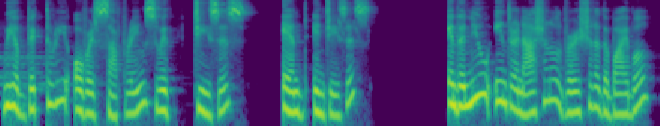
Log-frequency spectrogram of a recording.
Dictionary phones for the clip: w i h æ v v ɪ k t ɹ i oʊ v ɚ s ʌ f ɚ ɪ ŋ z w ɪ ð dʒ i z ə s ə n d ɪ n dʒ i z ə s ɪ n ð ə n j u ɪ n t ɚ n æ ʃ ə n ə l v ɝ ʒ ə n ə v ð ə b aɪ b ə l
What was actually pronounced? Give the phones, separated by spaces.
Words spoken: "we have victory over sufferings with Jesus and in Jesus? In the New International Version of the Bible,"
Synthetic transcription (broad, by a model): w i h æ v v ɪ k t ɹ i oʊ v ɚ s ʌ f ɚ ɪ ŋ s w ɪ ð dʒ i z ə s ə n d ɪ n dʒ i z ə s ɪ n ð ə n j u ɪ n t ɚ n æ ʃ ə n ə l v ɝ ʃ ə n ə v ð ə b aɪ b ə l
